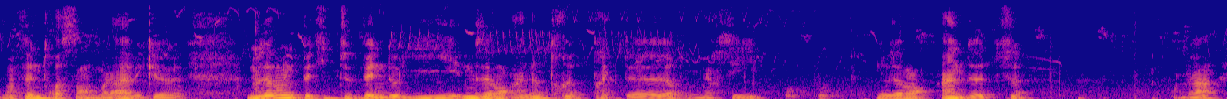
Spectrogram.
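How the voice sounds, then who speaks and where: Nasal from a cold, a French man hosting a gaming channel stumbles casually through a game walkthrough, pausing, restarting and leaning on fillers. His mid-range voice is mellow, dark and gravelly, and the home recording comes across a little roomy and dull, with faint noise underneath.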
